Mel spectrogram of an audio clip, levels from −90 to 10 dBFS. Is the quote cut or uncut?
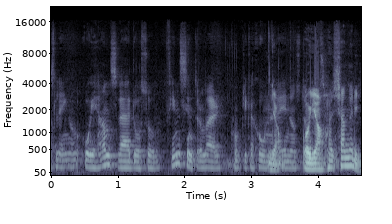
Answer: uncut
